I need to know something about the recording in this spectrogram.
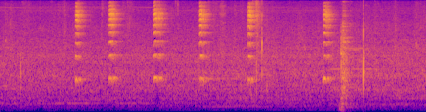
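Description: A dog's squeaky toy squeaking six times in short, high, steady-pitched squeaks about two-thirds of a second apart. A rougher squeak and a sharp click follow near the end.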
